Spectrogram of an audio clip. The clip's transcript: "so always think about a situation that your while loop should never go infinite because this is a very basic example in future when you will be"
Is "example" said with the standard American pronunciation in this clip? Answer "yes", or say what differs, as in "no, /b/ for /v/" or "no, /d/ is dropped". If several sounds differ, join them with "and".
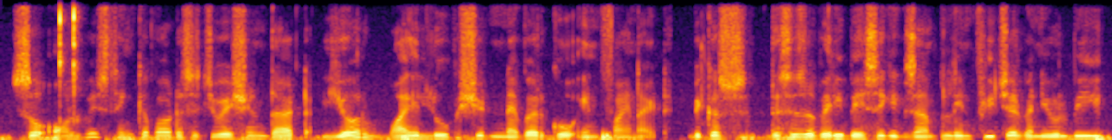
yes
